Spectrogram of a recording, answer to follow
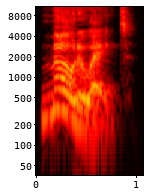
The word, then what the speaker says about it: motivate: And we have motivate. Motivate. Motivate. Motivate. Motivate. First syllable.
